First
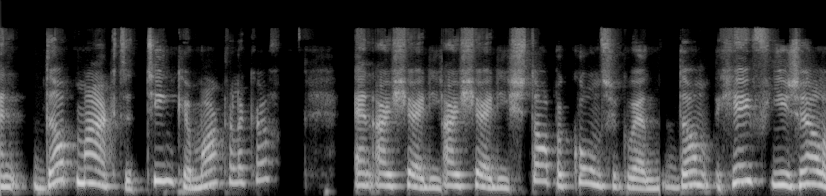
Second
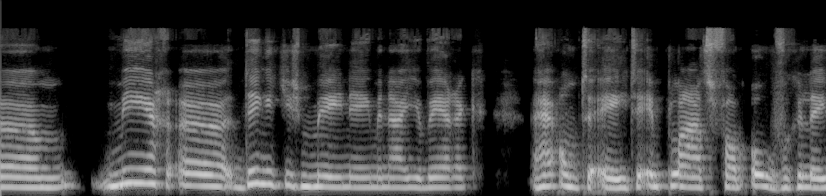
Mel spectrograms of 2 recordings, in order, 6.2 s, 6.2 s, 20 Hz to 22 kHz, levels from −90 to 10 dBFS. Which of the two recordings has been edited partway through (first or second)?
first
